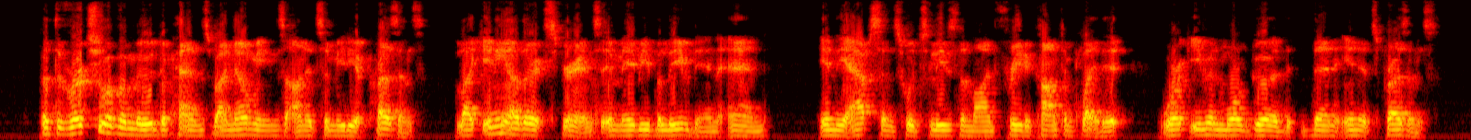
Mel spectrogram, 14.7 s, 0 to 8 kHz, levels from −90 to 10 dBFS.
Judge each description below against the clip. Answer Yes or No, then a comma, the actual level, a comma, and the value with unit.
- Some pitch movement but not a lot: No, narrow, 2.0 semitones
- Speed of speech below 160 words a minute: No, average, 175 wpm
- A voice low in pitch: Yes, low, 115 Hz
